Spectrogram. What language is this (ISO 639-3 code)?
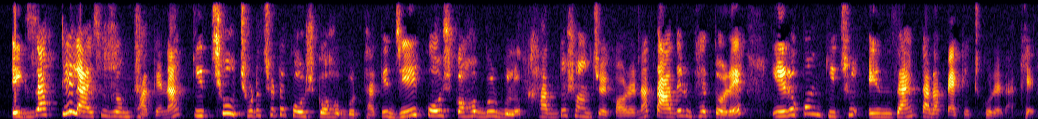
ben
